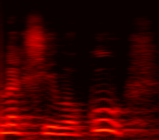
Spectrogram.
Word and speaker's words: merci beaucoup: Merci, con C, no merci, y beaucou, terminado en P, y lo que pronuncia merci beaucoup.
